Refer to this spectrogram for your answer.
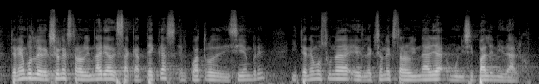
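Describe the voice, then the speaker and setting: A fairly high-pitched man talks at a very fast pace with big swings in loudness. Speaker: public prosecutor. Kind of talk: keynote lecture. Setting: conference with audience. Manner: monotone; halting.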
